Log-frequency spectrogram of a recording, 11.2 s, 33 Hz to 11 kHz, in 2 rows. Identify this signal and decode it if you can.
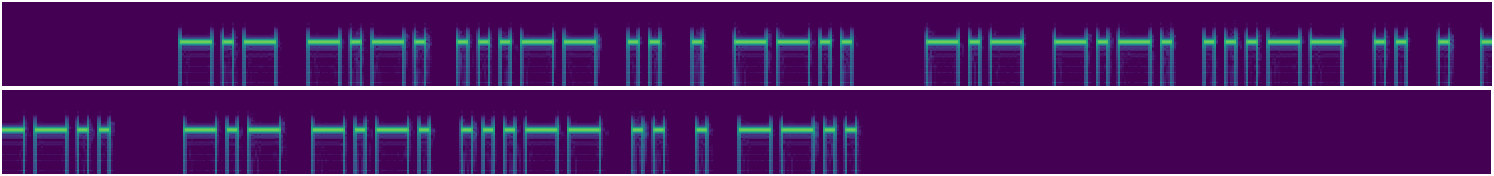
Morse code, heard as a keyed tone, about 30 wpm, 700 Hz. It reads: KC3IEZ KC3IEZ KC3IEZ
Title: USA Call Signs Repeated 3x 30wpm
